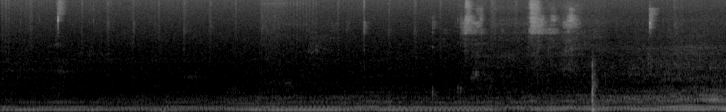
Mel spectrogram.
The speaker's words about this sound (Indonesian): ih masih aja motor lewat malam-malam gini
